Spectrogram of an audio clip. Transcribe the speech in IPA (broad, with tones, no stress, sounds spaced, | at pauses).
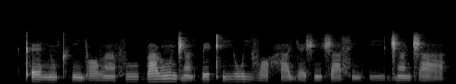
kʼ ɛ˨ n ũ˨ kʰ ĩ˨ j ɔ˨ β ã˨ f uː˦ b a˦ β ũ˦ d͡ʒ ã˨ k͡p e˦ kʼ iː˦ w i˦˨ v ɔ˨ h a˨ j ɛ˨ ʃ ĩ˨ ʃ a˨ s ĩ˨ k͡p iː˦ d͡ʒ ã˦ d͡ʒ a˦˨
